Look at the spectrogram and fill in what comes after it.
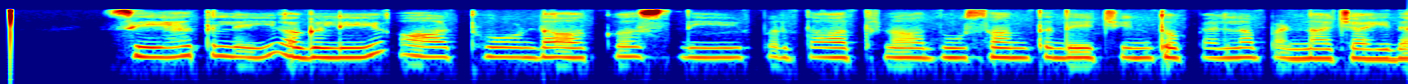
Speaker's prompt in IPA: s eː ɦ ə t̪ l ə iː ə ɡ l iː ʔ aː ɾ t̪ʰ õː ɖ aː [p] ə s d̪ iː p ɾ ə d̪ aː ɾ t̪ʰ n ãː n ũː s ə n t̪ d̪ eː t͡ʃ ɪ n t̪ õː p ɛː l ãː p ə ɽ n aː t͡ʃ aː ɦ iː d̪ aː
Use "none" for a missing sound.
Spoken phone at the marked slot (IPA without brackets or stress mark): k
